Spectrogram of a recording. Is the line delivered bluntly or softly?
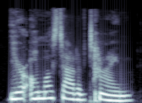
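bluntly. The line is said in a plain, blunt way. The speaker calls it wrong. "I didn't want to say it like that"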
